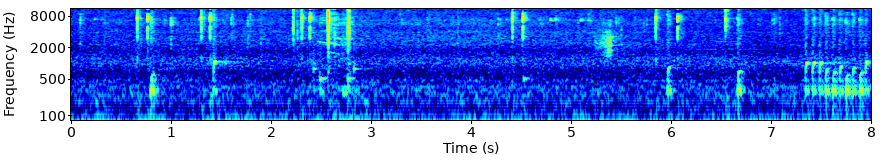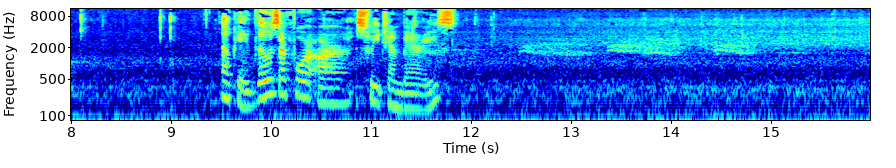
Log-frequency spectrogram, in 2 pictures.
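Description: Soft game menu clicks tick now and then.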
